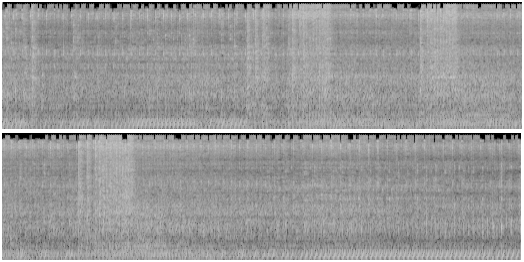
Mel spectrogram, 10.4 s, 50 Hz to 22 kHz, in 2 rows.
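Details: Wisconsin TFD engine, carburetor sat over 25 years and cleaned without new parts, air covers off: catches and holds a loud, throbbing idle with a few surges, running on its own.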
